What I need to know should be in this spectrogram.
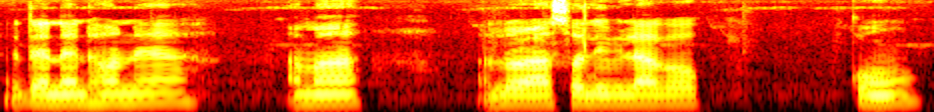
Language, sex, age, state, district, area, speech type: Assamese, female, 30-45, Assam, Dhemaji, rural, spontaneous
